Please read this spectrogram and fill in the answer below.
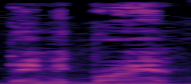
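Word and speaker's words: Damik Bryant: forward and please state your full name and spell it um damic bryant d-a-m-i-k b-r-y-a-n-t first i want to start off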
